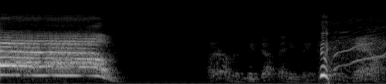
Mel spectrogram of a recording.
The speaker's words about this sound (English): I want you to scream loud. He's currently sitting at I'm sitting at 50, around 50 decibels. Right, so as loud I can be. As loud as you can be. Scream the word loud. Here we go.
